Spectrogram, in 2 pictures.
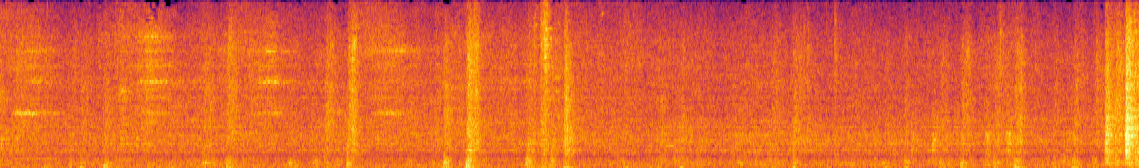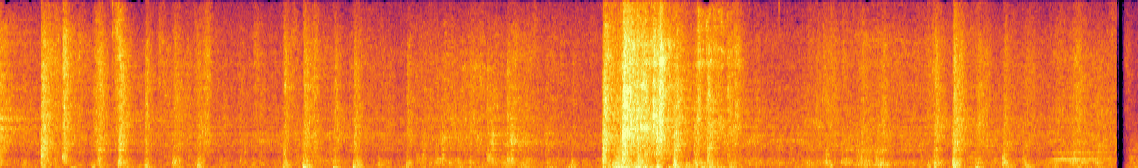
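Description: Moving passenger train: a steady rumble of the coaches with the wheels clacking over rail joints, and a loud burst of clatter lasting about a second, about two-thirds of the way through.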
